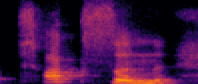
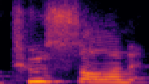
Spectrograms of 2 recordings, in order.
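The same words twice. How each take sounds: First: Tucson said TUCK-son, with the c sounded as k. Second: Tucson said TOO-sahn, no k sound. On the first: Playful second take of Tucson. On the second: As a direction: say Tucson with a long oo and no k. Says town name two ways. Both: Shown as a demonstration.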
